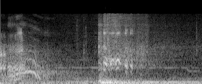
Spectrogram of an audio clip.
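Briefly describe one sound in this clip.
A weapon fires with a sharp, crackling burst.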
